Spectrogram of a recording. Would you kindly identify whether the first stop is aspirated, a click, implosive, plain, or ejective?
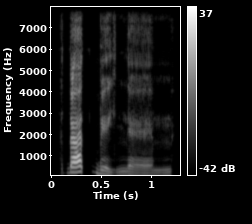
implosive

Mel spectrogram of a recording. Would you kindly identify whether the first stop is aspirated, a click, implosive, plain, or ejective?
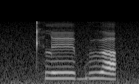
aspirated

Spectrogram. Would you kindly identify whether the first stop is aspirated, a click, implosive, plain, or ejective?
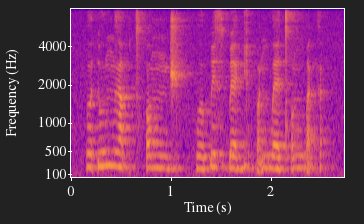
implosive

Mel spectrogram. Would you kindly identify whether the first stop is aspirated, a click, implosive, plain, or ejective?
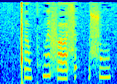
click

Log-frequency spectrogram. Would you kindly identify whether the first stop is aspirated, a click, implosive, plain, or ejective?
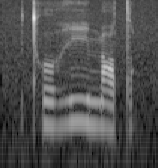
aspirated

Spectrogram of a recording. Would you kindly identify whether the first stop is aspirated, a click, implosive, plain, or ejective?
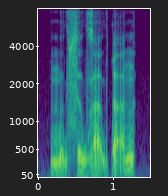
implosive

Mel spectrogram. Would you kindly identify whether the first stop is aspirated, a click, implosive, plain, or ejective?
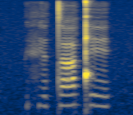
plain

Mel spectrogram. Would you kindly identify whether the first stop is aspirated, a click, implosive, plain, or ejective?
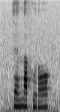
plain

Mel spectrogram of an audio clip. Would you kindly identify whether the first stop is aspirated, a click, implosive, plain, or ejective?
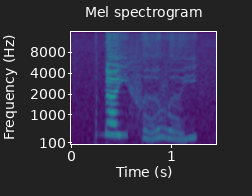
implosive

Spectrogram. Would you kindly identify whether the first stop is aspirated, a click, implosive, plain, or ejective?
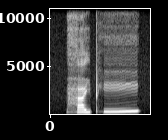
aspirated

